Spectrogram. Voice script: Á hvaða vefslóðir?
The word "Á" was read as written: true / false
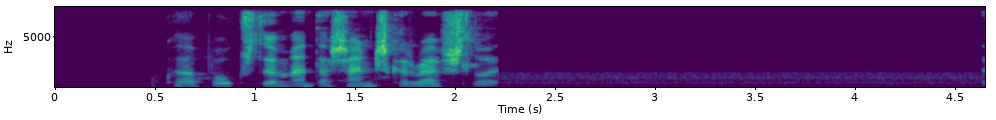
true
